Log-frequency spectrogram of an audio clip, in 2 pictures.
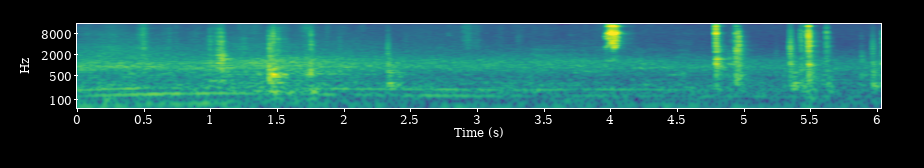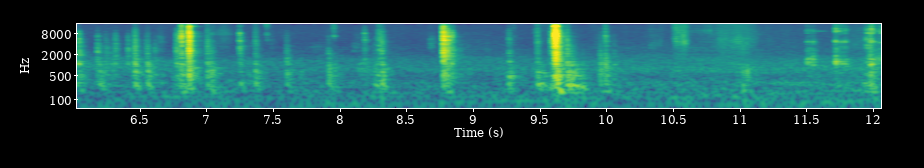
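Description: Irregular sharp metallic clicks and knocks as a short steel paintless-dent-repair hook tool is fed through an access hole and worked against the inside of a Mini Cooper's quarter panel.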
